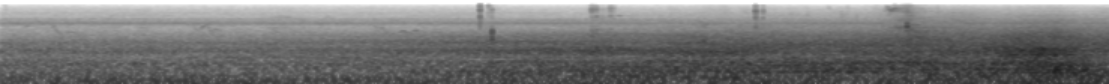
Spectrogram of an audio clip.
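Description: Rumble of an approaching Amtrak passenger train, still out of sight, growing steadily louder.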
